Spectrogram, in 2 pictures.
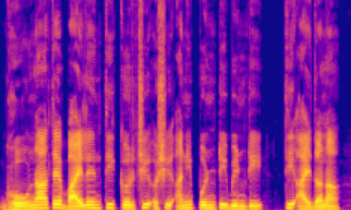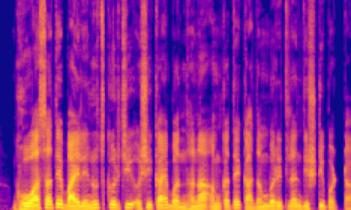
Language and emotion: Goan Konkani, neutral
